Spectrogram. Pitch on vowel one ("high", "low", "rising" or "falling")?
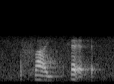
low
